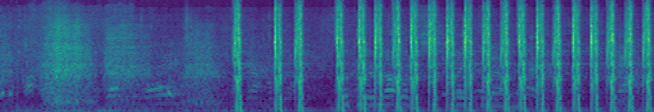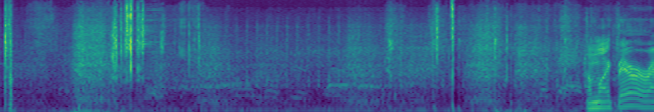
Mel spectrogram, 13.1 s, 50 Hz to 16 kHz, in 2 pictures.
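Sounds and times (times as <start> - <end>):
airsoft gun firing: 2.3 - 6.7
rustling with sharp clicks: 2.3 - 6.8.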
